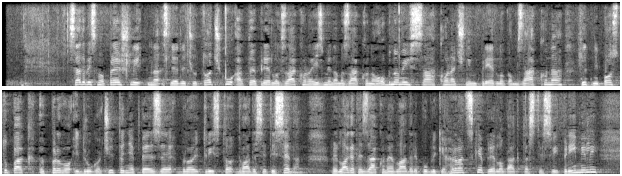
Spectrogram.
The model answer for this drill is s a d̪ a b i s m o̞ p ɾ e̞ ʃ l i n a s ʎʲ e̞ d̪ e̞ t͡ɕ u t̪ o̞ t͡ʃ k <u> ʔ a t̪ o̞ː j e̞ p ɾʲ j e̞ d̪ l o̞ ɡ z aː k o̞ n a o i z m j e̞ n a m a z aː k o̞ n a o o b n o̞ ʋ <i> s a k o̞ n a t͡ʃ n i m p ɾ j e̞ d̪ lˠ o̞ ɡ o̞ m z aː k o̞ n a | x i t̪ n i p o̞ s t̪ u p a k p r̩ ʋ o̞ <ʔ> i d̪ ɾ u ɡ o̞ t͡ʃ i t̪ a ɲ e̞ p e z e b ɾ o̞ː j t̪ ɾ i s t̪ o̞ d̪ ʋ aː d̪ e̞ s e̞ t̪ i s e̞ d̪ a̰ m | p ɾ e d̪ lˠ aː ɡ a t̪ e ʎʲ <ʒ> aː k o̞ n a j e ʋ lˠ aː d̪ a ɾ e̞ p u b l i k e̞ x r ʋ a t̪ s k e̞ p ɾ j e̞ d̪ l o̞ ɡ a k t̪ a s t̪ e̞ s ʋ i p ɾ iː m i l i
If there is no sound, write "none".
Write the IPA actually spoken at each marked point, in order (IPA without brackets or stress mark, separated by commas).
u, i, ʔ, z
